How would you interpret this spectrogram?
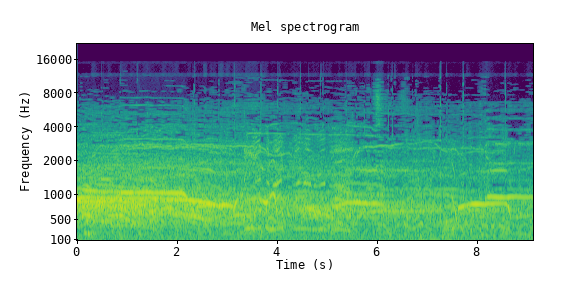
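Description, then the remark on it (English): A large crowd yells and cheers continuously, a loud dense roar of many voices with rising shouts and whoops layered over a steady babble throughout. “Come on, you gotta scream.”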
